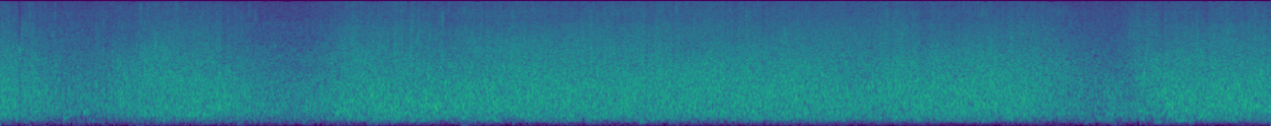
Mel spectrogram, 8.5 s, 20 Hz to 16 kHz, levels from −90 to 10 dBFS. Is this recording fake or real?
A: real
